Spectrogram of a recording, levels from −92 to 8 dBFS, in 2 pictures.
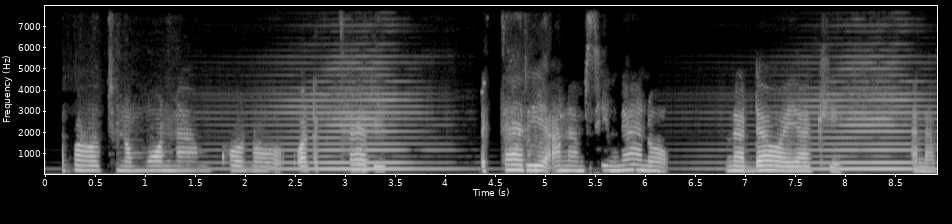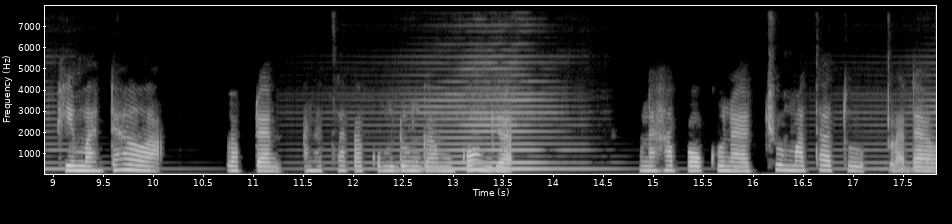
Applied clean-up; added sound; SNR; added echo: none; Bowed string instrument; 8 dB; none.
